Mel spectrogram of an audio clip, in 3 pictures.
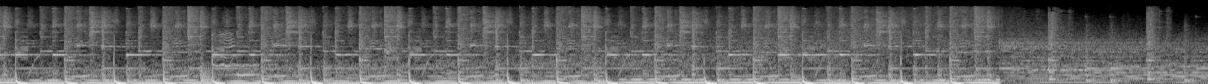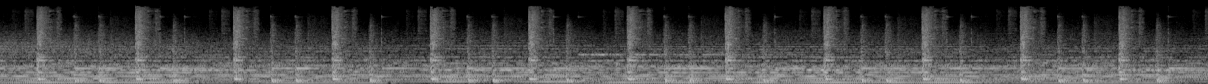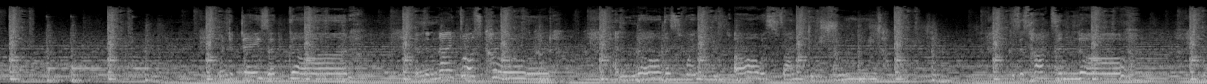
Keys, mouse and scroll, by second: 0.0-5.0 middle drag, 5.0 right click, 5.0 shift+middle click, 6.0 middle click, 6.3-13.0 middle drag, 7.4 shift+s, 8.3 shift+a, 13.0 click, 13.4-15.6 shift+drag, 14.3 g, 15.6-20.3 shift+middle drag, 18.1 r, 18.1 g, 19.5 g, 20.5 middle click, 21.3-22.7 middle drag, 22.1 n, 23.0-24.7 ctrl+middle drag, 23.0 n, 24.5 n, 25.0 n, 25.2-26.2 ctrl+drag, 26.9 KP_0, 29.6 KP_0, 30.5-36.2 middle drag, 34.6 KP_0.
